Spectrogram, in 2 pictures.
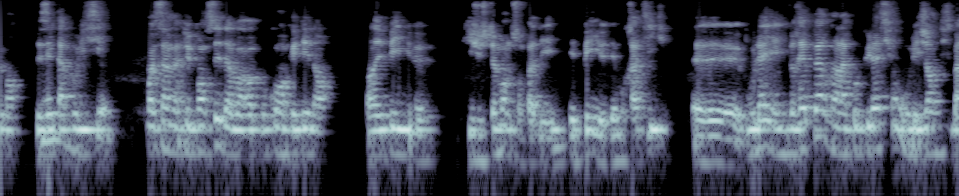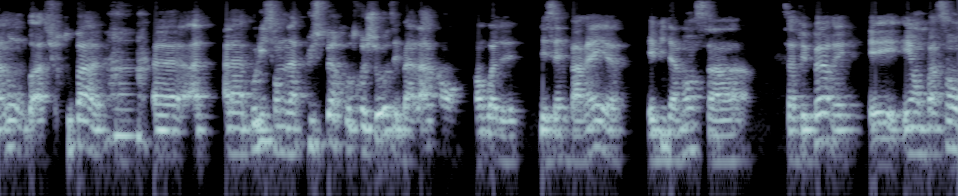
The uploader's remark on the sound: had a Zoom video call, during these times of lockdown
